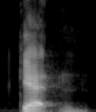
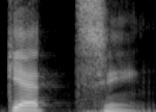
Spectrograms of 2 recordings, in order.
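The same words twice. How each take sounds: First: The T is stopped before a nasal ending. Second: The T is a crisp, released T sound. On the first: "when we say it even faster, we use a stop T schwa N" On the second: "proper English, getting, getting, with a beautiful T sound"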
